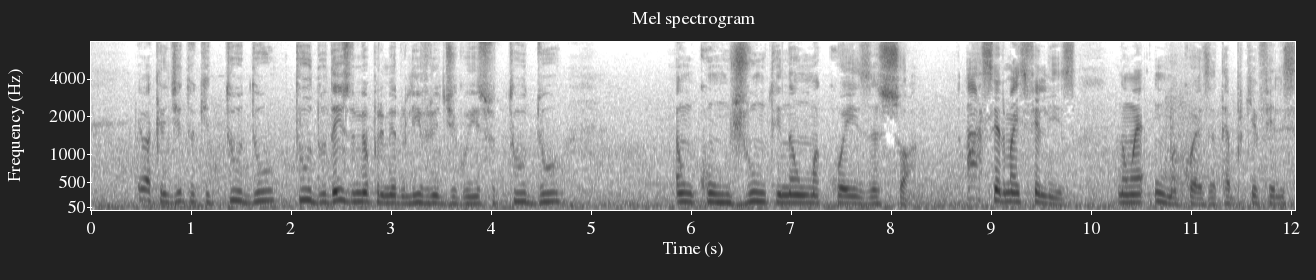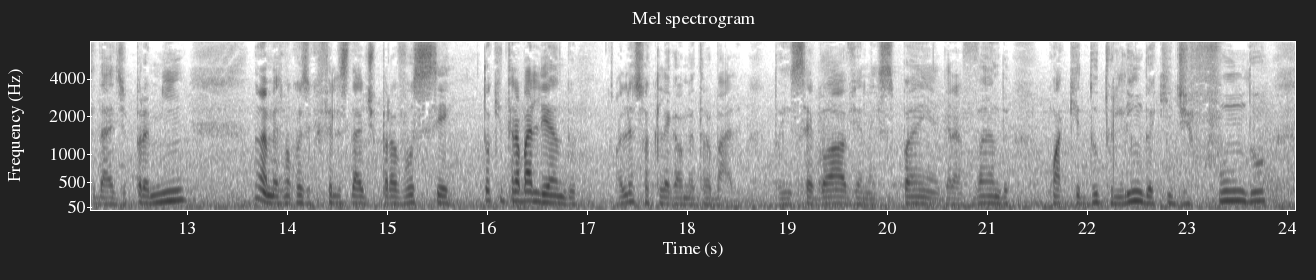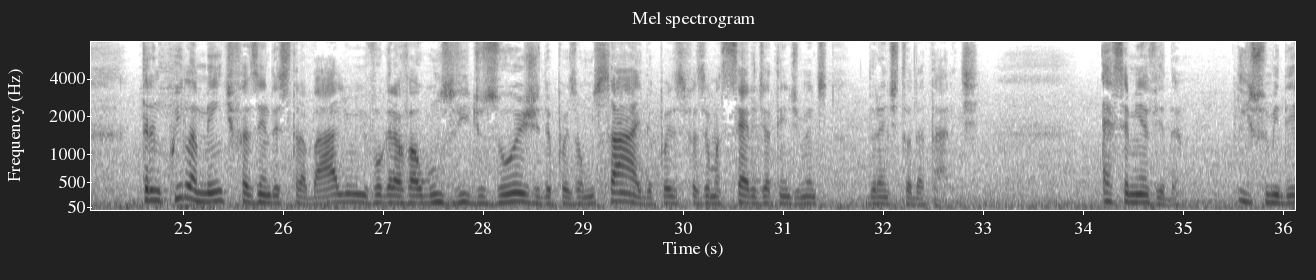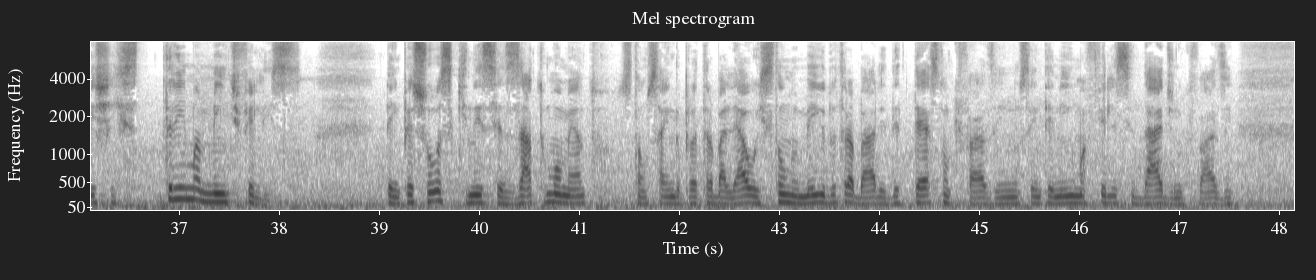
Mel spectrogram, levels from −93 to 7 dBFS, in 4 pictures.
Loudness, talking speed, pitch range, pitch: -27 LUFS, 160 wpm, 115-145 Hz, 125 Hz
